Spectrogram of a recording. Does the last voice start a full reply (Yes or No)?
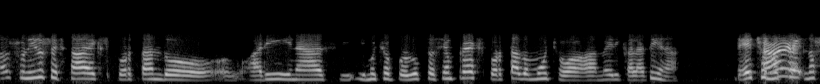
No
